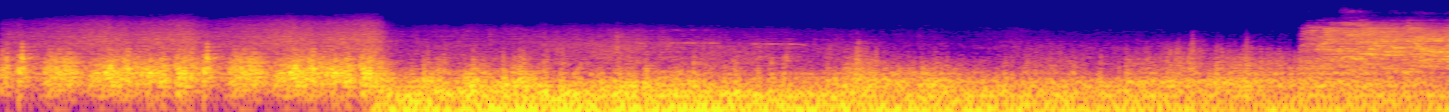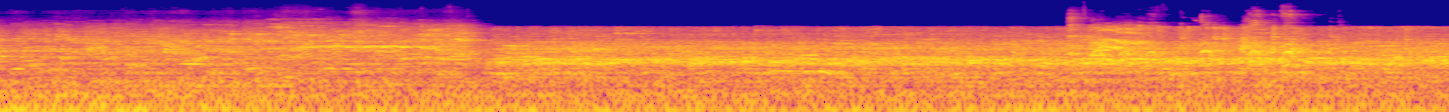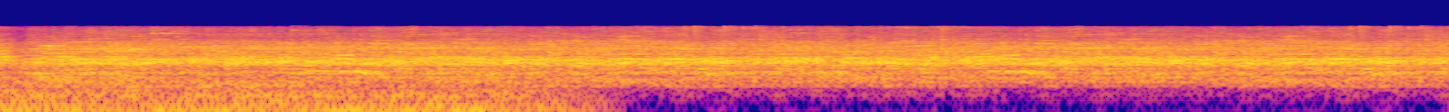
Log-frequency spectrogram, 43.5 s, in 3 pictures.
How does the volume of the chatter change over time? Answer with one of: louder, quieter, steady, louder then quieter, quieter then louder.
steady.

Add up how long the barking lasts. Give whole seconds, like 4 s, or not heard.
3 s.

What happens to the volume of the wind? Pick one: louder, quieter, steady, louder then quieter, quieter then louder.
quieter.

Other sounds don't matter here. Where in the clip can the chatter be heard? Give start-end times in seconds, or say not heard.
12.9-43.4.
